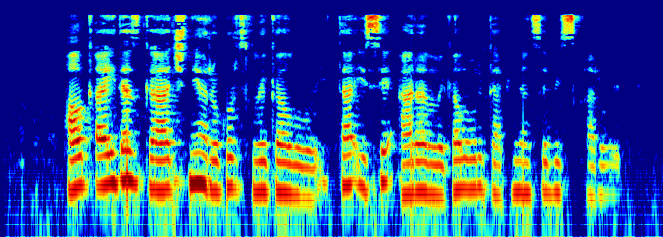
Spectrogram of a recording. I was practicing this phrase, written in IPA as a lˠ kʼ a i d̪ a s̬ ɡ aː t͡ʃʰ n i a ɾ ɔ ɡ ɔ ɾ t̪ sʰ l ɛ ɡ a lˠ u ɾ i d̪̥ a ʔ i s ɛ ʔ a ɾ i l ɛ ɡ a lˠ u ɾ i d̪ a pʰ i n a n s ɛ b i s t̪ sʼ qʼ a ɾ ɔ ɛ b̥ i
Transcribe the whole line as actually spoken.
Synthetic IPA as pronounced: a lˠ kʼ a i d̪ a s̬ ɡ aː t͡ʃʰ n i a ɾ ɔ ɡ ɔ ɾ t̪ sʰ l ɛ ɡ a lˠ u ɾ i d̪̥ a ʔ i s ɛ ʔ a ɾ a l ɛ ɡ a lˠ u ɾ i d̪ a pʰ i n a n s ɛ b i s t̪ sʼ qʼ a ɾ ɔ ɛ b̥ i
